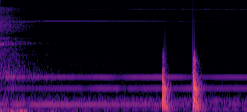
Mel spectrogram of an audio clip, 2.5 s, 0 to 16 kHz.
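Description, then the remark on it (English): Two firm knocks on a door, evenly spaced about a third of a second apart, sounding alone over a low steady hum with no one speaking. “Whit counted 12 doors on his right, and then found himself taking a deep breath before knocking twice.”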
